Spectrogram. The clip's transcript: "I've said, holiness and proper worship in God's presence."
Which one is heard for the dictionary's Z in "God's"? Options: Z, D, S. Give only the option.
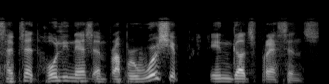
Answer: S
